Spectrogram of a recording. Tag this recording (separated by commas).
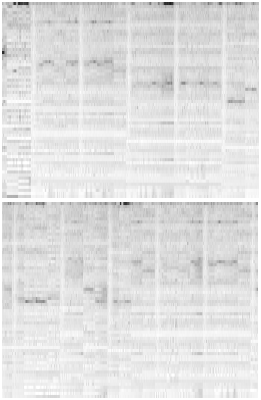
Music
